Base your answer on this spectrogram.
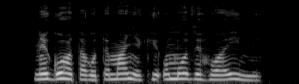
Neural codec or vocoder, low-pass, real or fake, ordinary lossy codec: none; 19.8 kHz; real; none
